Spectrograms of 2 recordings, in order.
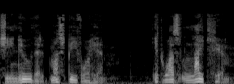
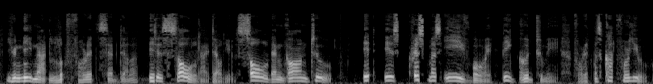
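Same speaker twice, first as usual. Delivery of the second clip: insistent Della; 8 semitones higher than usual. A narrator's reading.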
